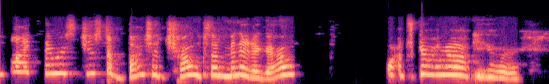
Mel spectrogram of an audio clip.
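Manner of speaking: high cartoon alien spaceman voice. Watching chunks melt, the speaker does a Marvin the Martian voice. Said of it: "My best Marvin the Martian voice".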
